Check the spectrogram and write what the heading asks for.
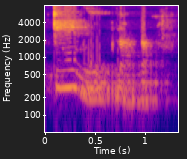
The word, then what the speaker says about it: Ctenoplana: How to pronounce this? Ctenoplana.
